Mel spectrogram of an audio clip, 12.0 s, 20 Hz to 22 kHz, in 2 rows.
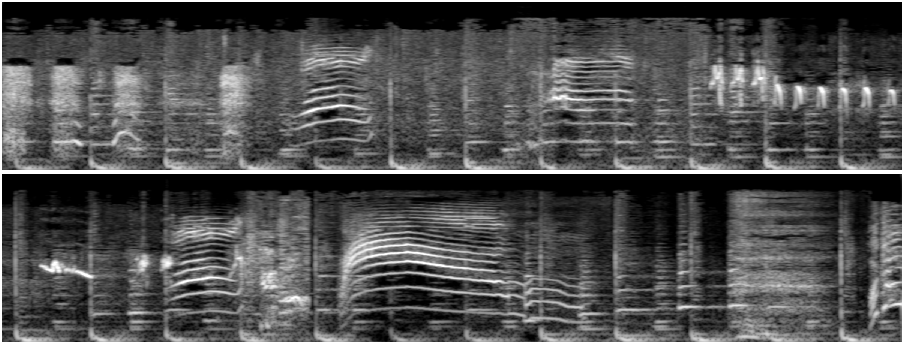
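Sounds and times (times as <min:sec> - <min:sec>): music with steady beat: 0:00.0 - 0:11.8
cat meowing: 0:02.0 - 0:02.6, 0:03.4 - 0:05.2, 0:06.9 - 0:10.0.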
